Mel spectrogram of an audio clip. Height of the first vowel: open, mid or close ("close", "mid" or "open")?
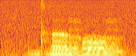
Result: mid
